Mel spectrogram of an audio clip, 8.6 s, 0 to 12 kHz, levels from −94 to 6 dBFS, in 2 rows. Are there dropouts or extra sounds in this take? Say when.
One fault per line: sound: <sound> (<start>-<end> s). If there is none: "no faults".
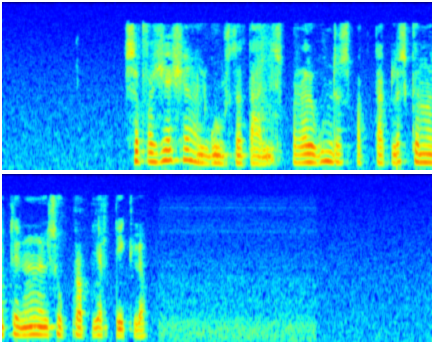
no faults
